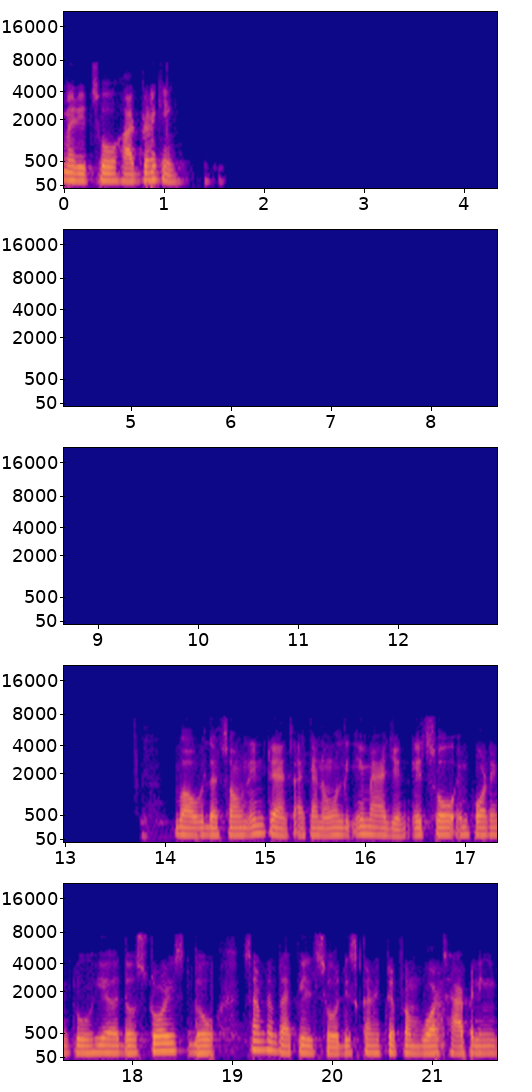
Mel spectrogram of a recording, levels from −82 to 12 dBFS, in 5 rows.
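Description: At 0.83–0.97 s, just after "it so", and again at 2.67–2.71 s, 6.57–6.61 s, 18.77–18.83 s (between "to hear those stories" and "sometimes I feel so") and 21.03–21.13 s (after "I feel so disconnected"), VoIP packet loss concealed by the speech codec covers gaps of 40, 40, 40, 20 and 80 ms. The decoder stretches the last pitch and filter into a fading buzzy tone or coloured noise that stays weak briefly afterward. On a spectrogram, harmonics run flat and dim; the waveform shows repeating cycles with a shrinking envelope, beneath the Speex coding.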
